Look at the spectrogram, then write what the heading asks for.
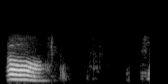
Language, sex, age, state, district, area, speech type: Assamese, female, 18-30, Assam, Kamrup Metropolitan, urban, conversation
